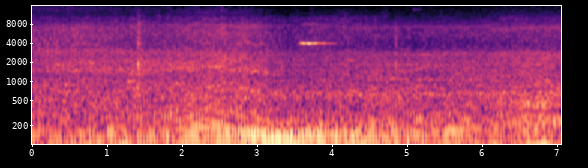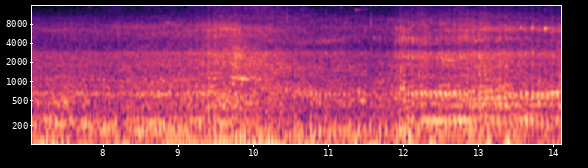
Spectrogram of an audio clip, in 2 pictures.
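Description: Street traffic close by: car and motorbike engines running in a narrow street, a steady low rumble with an engine hum.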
